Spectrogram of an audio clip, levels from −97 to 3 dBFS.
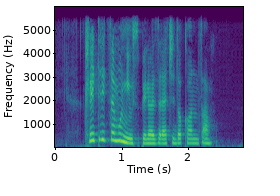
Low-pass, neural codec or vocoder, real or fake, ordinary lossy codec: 5.4 kHz; codec, 16 kHz, 2 kbps, X-Codec, HuBERT features, trained on balanced general audio; fake; none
